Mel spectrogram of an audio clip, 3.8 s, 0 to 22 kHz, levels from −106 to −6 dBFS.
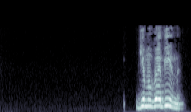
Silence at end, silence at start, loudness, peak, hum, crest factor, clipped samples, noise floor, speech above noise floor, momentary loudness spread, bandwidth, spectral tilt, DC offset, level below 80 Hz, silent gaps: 0.2 s; 2.7 s; -18 LUFS; -4 dBFS; none; 20 dB; under 0.1%; -87 dBFS; 69 dB; 9 LU; 8.6 kHz; -6 dB/octave; under 0.1%; -72 dBFS; none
